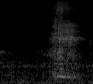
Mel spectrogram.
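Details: After a quiet moment while an adult talks about spinning yarn, a single brief, hissy nasal burst: a stifled sneeze or sharp sniff.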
